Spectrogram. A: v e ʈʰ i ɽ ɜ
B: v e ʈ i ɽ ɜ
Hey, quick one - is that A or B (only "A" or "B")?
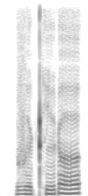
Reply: A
